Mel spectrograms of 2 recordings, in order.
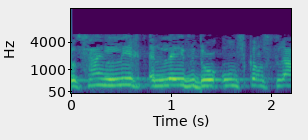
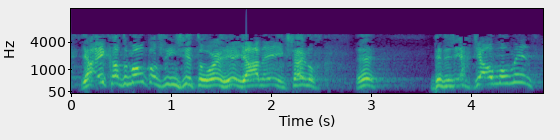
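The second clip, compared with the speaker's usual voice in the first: fawning friends; 3 semitones higher, 9 dB louder than usual. Retold or imitated. Fawning crowd suddenly friendly.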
